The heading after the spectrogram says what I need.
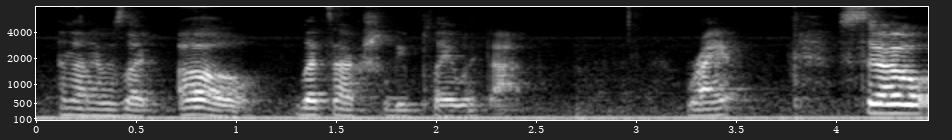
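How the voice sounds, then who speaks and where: A woman speaks in an animated tone, with music in the background and audible room echo. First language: deaf or hard of hearing; uses sign language. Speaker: solo theatre artist and actor. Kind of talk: casual talk giving tips. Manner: halting with fillers.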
